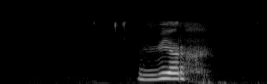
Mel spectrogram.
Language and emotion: Russian, neutral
